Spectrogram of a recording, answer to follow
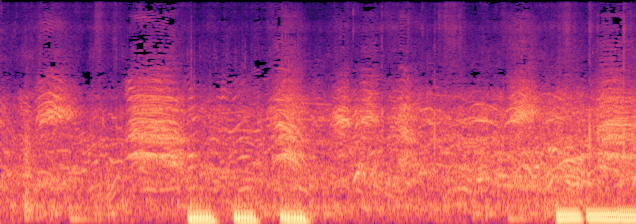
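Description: A crowd shouting and cheering, with the deep bass notes of a hip-hop backing track hitting three times early on and then pounding steadily near the end; the bass notes are the loudest sounds.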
